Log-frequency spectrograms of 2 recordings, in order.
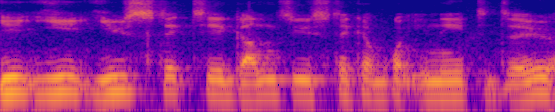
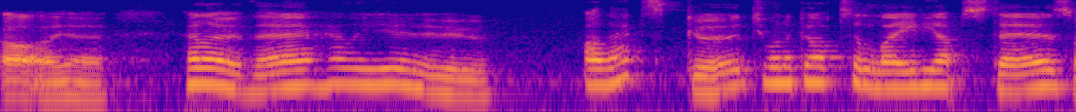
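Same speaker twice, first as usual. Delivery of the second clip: mock, sugary, high, patronizing talk-to-a-child voice; 7 semitones higher than usual. Retelling how people greet him, imitating talking to him like a child. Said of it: "people talk to me like I'm a child".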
